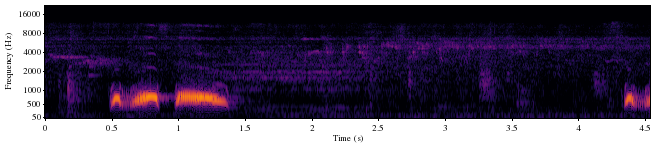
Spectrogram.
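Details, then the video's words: Spotted dove calling in the 'giọng son' style to spur domestic doves to coo; one full phrase of two quick notes and a long smooth coo, then a quiet gap before the next phrase begins. "Tiếng Cu Gáy GỌI THÚC Giọng SON"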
